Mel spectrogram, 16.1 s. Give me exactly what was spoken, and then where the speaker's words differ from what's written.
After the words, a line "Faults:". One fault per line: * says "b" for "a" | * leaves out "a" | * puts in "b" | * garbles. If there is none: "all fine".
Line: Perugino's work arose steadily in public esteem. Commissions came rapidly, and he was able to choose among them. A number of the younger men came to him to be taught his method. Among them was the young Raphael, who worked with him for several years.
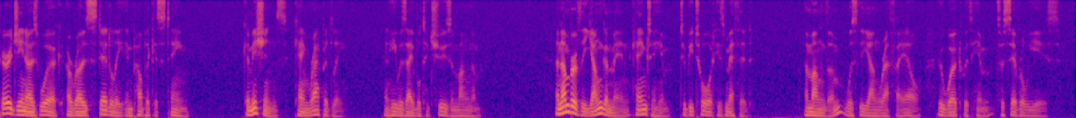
Perugino's work arose steadily in public esteem. Commissions came rapidly, and he was able to choose among them. A number of the younger men came to him to be taught his method. Among them was the young Raphael, who worked with him for several years.
Faults:
all fine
